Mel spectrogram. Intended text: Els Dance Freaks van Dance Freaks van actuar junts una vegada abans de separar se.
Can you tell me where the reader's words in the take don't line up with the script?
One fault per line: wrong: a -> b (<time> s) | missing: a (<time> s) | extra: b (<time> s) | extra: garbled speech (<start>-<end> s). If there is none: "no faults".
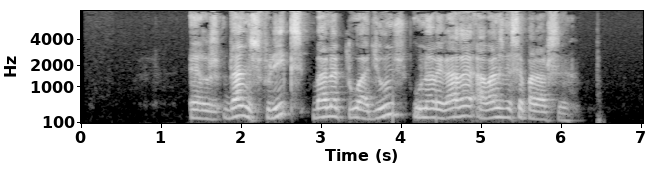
missing: Dance Freaks van (3.1 s)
